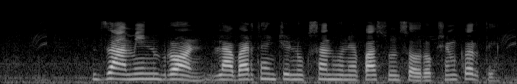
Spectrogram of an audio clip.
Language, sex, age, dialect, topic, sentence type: Marathi, male, 18-24, Varhadi, banking, statement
